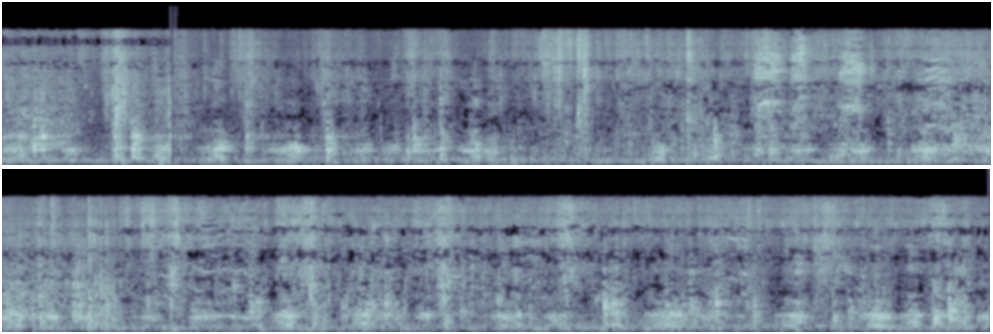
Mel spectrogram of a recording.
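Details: Piglets happily wallowing in cool water; steady sloshing and splashing nearly continuous, with low grunts mixed through it.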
